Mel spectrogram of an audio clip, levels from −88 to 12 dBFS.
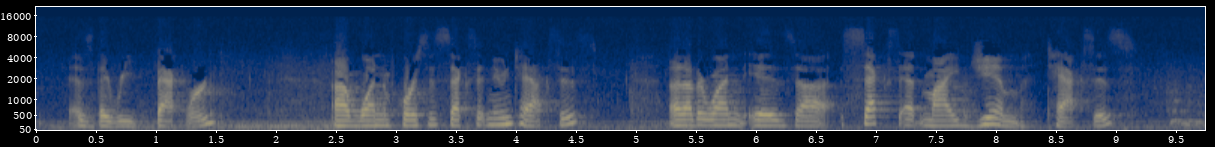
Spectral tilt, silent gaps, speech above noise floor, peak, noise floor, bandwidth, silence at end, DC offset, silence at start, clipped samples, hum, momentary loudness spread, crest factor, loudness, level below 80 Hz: -7 dB/octave; none; 22 dB; -10 dBFS; -50 dBFS; 16 kHz; 0 s; under 0.1%; 0.05 s; under 0.1%; none; 17 LU; 20 dB; -29 LUFS; -60 dBFS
